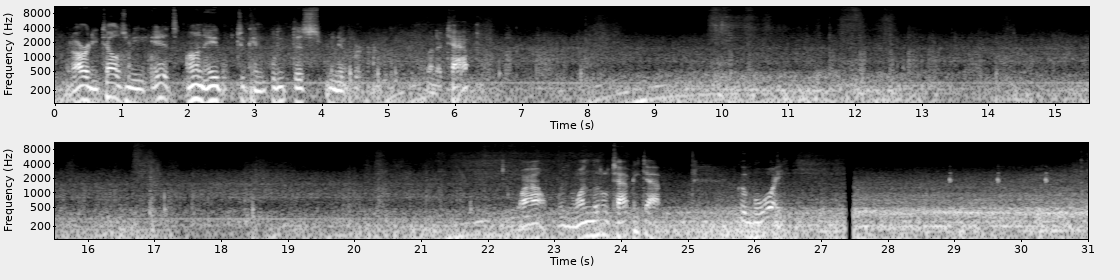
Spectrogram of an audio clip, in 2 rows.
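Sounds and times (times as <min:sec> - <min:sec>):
road and tyre rumble: 0:00.0 - 0:31.0.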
